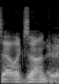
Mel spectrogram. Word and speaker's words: Alexandre: Did I say Alexandra? I meant Alexander. Or which one is it? Alexandre? It's Alexandre.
